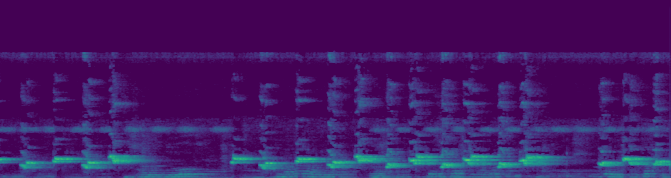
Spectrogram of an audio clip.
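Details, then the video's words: Yellow-vented bulbul in a covered cage giving its long 'ropelan' song: bursts of rich whistled notes that alternate high and low, with one short pause midway and faint low murmurs beneath. "Trucuk Ropelan Panjang dalam krojong"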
